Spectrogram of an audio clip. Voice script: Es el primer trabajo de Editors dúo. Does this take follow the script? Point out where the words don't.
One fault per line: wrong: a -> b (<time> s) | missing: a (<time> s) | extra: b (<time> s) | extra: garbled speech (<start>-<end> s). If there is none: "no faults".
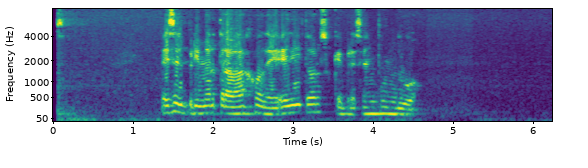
extra: que presenta un (3.4 s)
